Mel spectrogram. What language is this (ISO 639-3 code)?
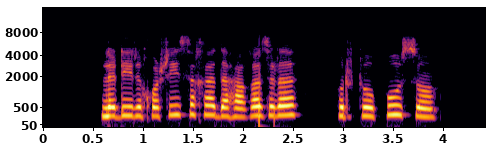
pus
